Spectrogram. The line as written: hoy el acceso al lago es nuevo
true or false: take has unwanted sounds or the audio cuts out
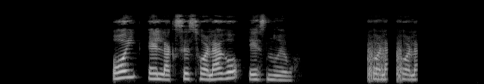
true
